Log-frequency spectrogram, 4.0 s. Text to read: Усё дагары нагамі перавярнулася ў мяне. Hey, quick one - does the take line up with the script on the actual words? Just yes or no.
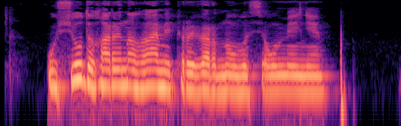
yes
